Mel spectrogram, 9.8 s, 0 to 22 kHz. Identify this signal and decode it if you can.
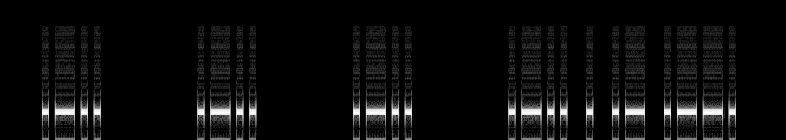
Morse code, heard as a keyed tone, about 15 wpm, 800 Hz. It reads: L L L LEAP
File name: Combinations / Combinations-mp3s / Combinations@13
